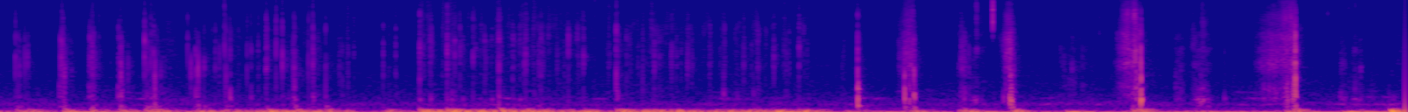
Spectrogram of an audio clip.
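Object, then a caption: Plastic gel bead eye mask. Long nails scratch and tap the sides and top of a red plastic gel bead eye mask resting on a mannequin head. The result is a dense run of crunchy, crackling scratches mixed with short, sharp clicks and taps over a steady low rumble.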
